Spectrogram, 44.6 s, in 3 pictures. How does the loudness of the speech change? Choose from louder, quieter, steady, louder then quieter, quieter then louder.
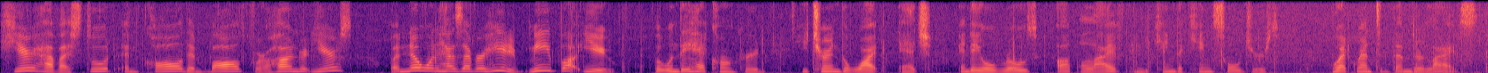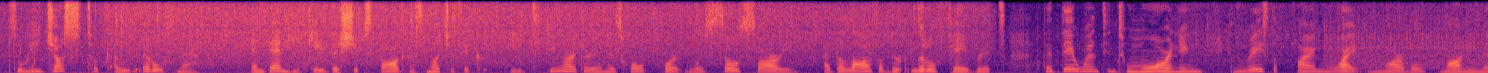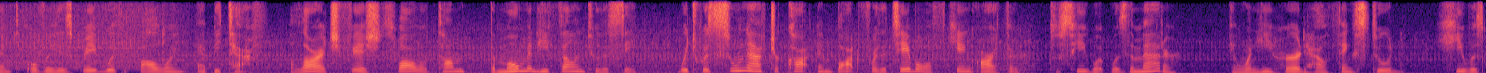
steady.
